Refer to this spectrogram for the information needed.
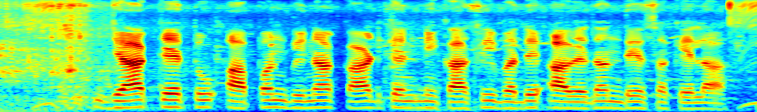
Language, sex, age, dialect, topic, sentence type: Bhojpuri, male, 25-30, Western, banking, statement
